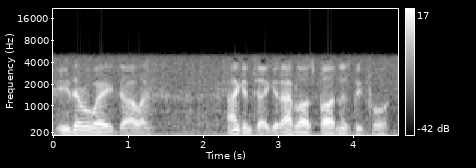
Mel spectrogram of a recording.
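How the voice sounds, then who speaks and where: An actor playing a gruff, world-weary oil field operator in a 1950s radio drama, terse and halting. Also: male voice, low voice, animated. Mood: curt, weary. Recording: muffled vintage radio, noisy background.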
